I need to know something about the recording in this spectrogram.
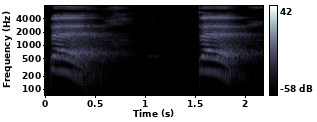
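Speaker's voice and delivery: "Peur" with the E of égua and rounded lips; French peur. Shown as a demonstration. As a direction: say "Peur" with an open French vowel, like "pér". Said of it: "como que fica essa primeira palavra aqui?". ("Peur" pronunciado com E aberto e biquinho)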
